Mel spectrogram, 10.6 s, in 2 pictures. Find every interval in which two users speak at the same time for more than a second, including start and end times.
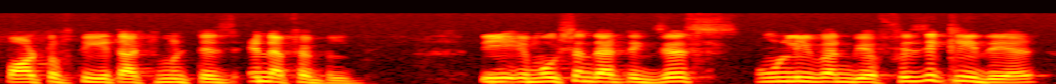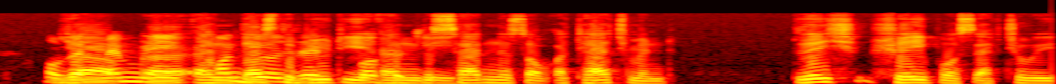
5.5-7.6

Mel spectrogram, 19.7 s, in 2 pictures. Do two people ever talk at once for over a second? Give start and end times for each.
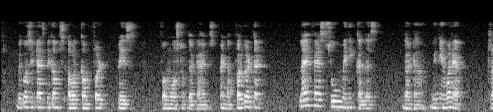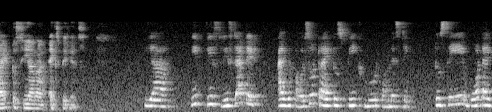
none

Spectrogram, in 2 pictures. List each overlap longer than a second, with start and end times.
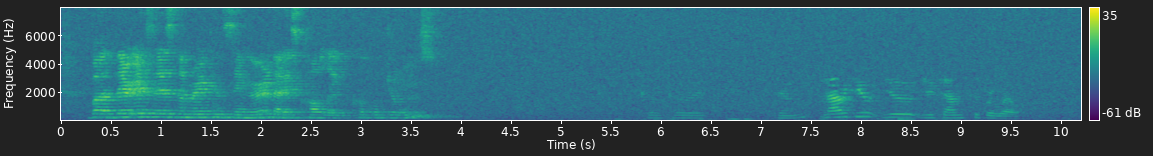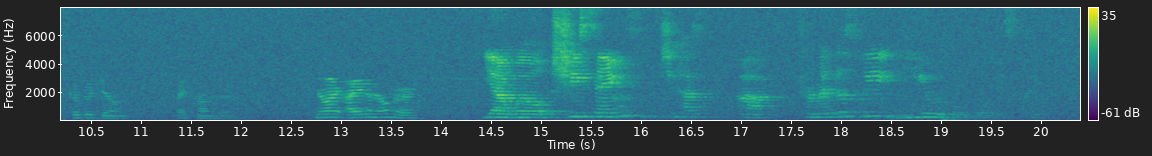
none

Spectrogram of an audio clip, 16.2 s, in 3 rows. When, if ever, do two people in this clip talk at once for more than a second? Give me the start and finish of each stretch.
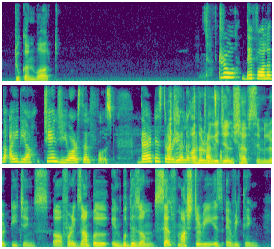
8.7-10.3

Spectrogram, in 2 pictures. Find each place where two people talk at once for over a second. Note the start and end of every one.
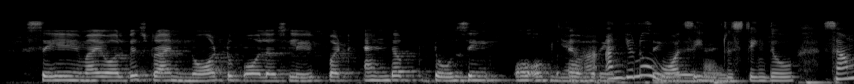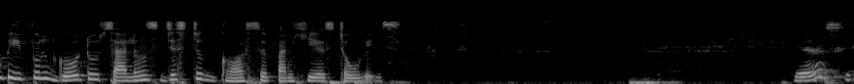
5.5-7.4

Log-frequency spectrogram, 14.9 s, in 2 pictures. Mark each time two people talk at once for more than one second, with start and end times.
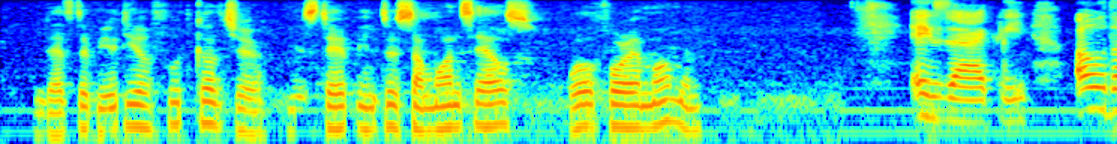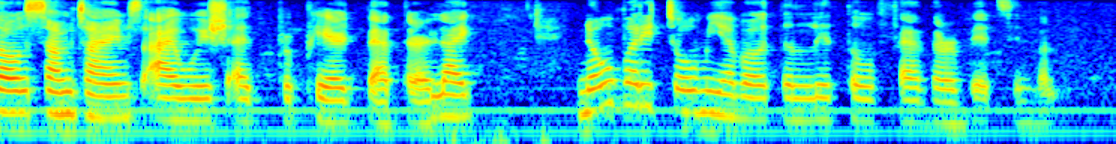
none

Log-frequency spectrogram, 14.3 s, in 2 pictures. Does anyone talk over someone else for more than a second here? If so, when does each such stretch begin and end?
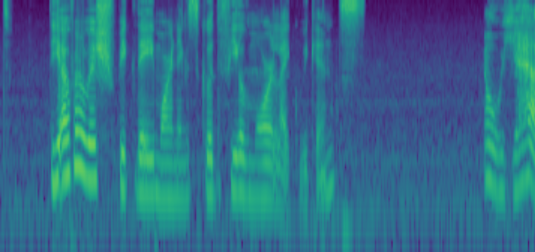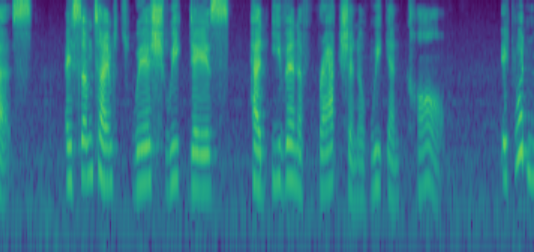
none

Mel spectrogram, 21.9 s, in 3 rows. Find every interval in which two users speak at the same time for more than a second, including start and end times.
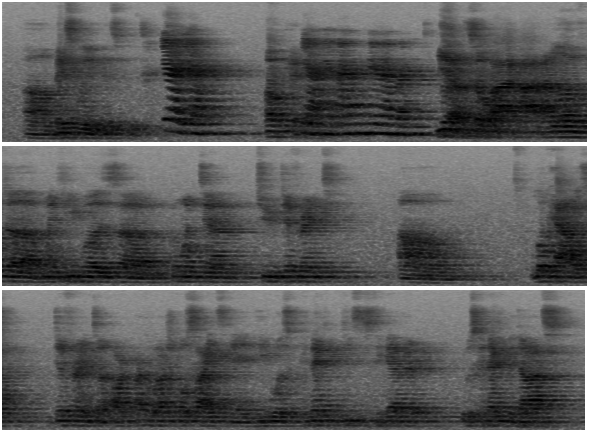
none

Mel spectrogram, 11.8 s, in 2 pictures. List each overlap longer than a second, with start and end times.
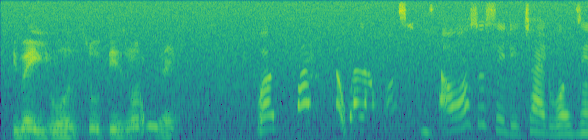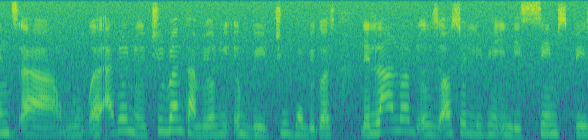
none

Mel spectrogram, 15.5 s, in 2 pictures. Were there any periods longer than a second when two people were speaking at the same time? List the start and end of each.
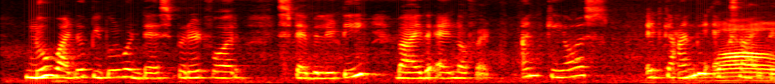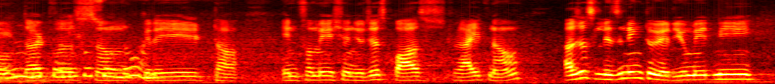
7.1-9.4

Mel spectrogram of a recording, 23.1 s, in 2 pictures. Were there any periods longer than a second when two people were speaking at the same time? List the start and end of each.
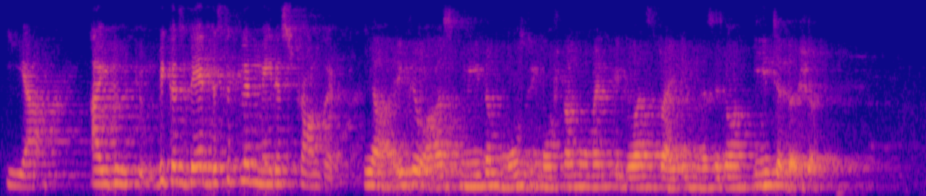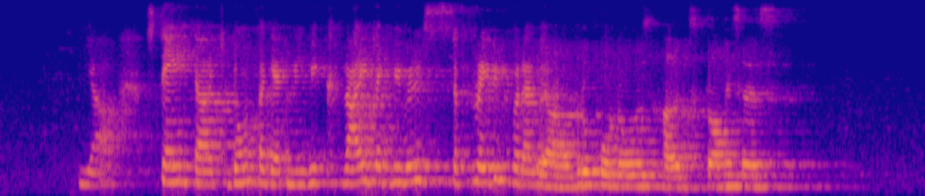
none

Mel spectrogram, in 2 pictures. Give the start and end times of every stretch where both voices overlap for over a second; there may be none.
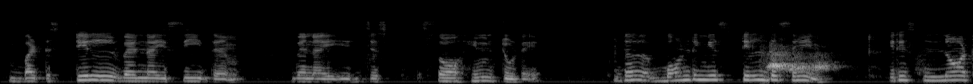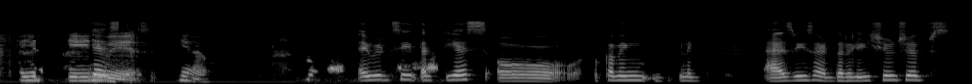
none

